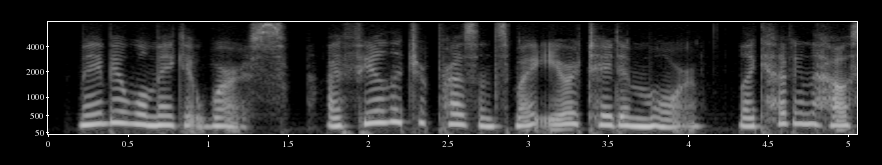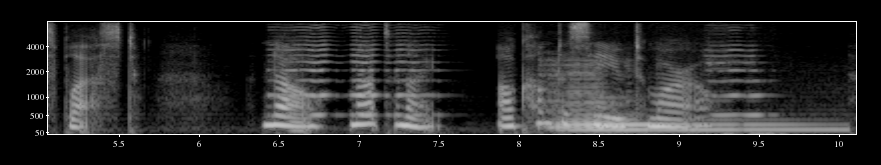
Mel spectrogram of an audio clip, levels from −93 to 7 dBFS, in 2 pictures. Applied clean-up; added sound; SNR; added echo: neural mask model RNNoise.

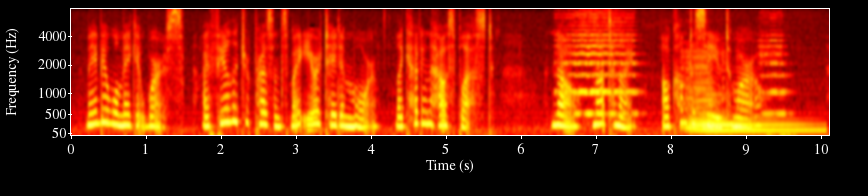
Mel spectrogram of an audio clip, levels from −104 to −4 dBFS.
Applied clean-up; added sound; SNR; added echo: none; Bowed string instrument; 2 dB; none.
